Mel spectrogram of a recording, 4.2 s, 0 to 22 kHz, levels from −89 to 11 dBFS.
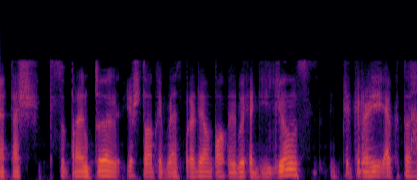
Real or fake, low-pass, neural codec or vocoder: fake; 5.4 kHz; codec, 16 kHz in and 24 kHz out, 0.6 kbps, FireRedTTS-2 codec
